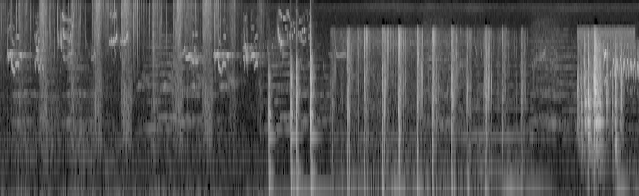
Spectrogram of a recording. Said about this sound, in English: Hello? Anyone there? Who knocked? It was I!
